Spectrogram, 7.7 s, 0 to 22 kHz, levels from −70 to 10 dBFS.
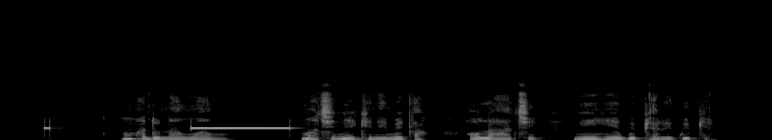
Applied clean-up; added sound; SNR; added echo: classical method log-MMSE.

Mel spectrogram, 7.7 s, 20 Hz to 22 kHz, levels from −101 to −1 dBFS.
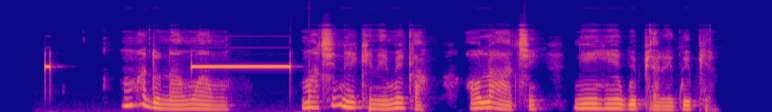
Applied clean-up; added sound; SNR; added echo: none; Telephone; -3 dB; none.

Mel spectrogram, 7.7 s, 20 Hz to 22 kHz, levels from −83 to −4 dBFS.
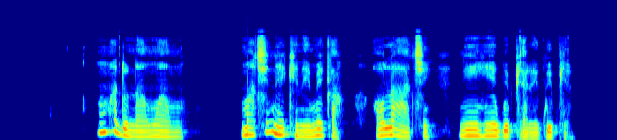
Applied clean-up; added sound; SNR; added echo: none; none; none; none.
